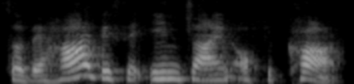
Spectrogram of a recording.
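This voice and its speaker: Woman researcher, halting English. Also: a little high, expressive, phone-quality sound. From Argentina. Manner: halting, with fillers and small slips. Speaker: researcher presenting to schoolchildren. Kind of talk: simple explanatory school talk.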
